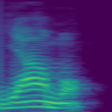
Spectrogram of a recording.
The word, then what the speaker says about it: llamo: Me llamo. Notice the double L here is kind of like a Y, and some places might differ in that pronunciation a little bit.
